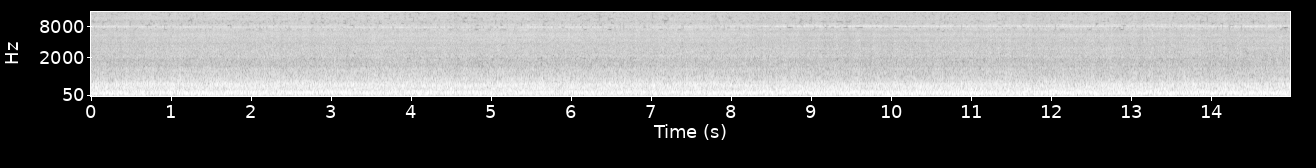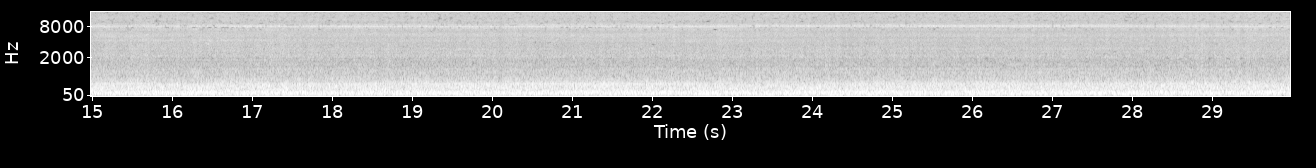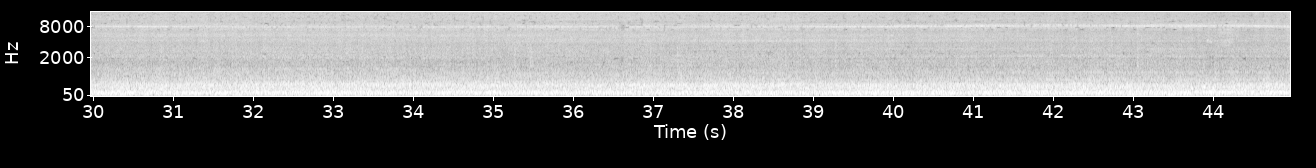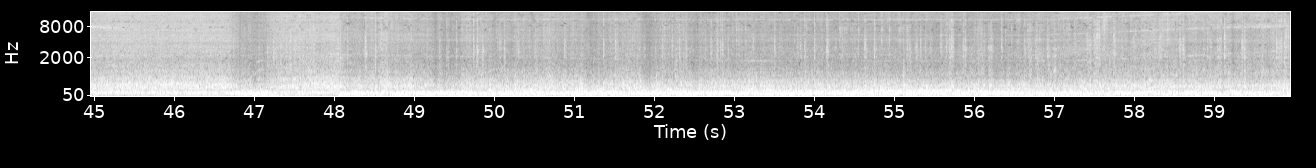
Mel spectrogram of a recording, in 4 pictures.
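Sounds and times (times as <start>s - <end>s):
propeller plane engine droning: 0.0s - 59.9s
thin high whine: 38.8s - 59.9s.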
